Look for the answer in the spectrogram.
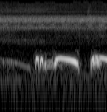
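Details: Lure call of a spotted dove, banggo type, meant to make other doves answer and come close: the tail of one coo, then a stuttered rise, a long sweeping drooping coo, and the start of another.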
